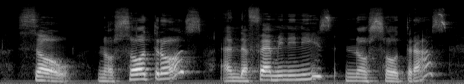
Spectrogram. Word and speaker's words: nosotros: No, like when you say no, so, tros, okay? The S in Spanish is never vibrating, never. It's soft, nosotros.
